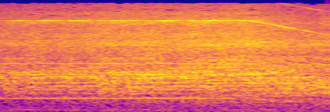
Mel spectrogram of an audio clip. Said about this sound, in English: Makes a lot of dust, doesn't it? The person wielding the drill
